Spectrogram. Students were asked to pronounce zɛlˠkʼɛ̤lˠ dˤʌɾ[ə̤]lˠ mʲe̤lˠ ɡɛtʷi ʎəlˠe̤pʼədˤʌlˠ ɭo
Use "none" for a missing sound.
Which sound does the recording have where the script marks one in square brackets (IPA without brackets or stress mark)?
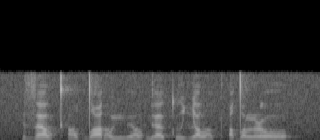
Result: ə̤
